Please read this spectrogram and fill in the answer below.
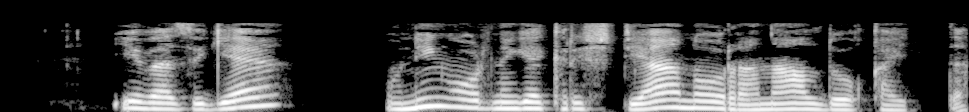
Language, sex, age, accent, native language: Uzbek, female, 25-34, Farg'ona, Uzbek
